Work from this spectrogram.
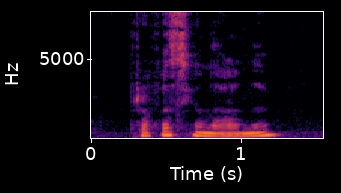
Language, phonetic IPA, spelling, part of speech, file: Polish, [ˌprɔfɛsʲjɔ̃ˈnalnɨ], profesjonalny, adjective, LL-Q809 (pol)-profesjonalny.wav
